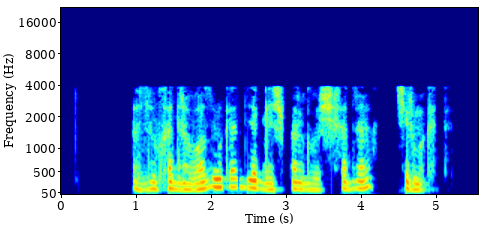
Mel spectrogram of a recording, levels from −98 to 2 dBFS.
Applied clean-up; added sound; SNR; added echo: none; none; none; none.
